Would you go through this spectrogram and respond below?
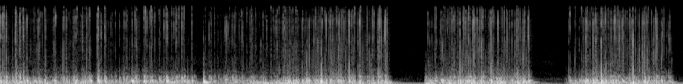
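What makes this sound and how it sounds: Long blue acrylic nails tap and scratch a dome-shaped microphone cover densely covered with small glossy plastic beads. The result is a dense, continuous crackling rattle with a heavy, boomy low-end rumble, broken by two brief silent pauses near the end before the scratching resumes.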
